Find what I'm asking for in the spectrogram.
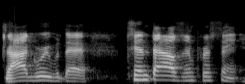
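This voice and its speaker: A woman talking bluntly and loudly in a casual podcast chat, full of slang. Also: lowish voice, normal speed, dry recording, low-quality recording. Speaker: panelist.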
